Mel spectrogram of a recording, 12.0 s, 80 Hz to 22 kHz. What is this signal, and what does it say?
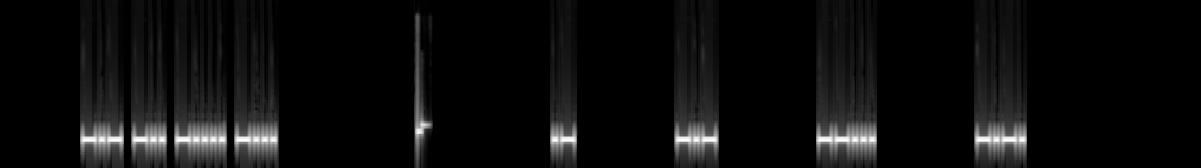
Morse code, heard as a keyed tone, about 28 wpm, spaced as for 12 wpm, 700 Hz. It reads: KD6B AK7C
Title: USA Call Signs - 4 Characters - 8x Character Spacing - 28wpm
